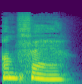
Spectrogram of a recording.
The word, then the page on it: unfair: British English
